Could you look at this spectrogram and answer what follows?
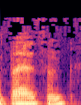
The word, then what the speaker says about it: Botham: Apropos pronunciation of cricketer's name, Botham. His name should be pronounced Botin. Should it? Now, it's Botham or Botham. He doesn't mind which.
